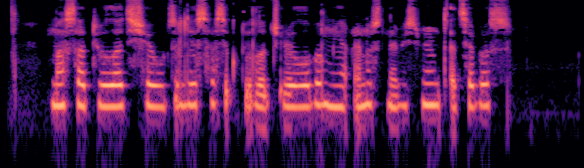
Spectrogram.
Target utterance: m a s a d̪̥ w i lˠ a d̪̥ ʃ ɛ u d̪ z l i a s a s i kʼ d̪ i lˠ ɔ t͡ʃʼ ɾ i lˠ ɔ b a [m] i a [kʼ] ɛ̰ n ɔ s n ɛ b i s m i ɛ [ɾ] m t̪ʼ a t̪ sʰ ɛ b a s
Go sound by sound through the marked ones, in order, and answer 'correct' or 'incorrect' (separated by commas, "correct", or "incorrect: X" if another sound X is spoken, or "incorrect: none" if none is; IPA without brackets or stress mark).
correct, incorrect: qʼ, correct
